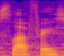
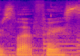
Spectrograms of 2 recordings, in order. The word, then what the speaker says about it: Sløtface: I don't have any problem with people pronouncing it Sløtface or Sløtface. I think it's like, you know, some things work better, especially in English-speaking countries, for different purposes.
